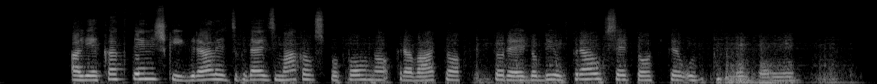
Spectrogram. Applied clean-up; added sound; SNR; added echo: neural mask model RNNoise.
